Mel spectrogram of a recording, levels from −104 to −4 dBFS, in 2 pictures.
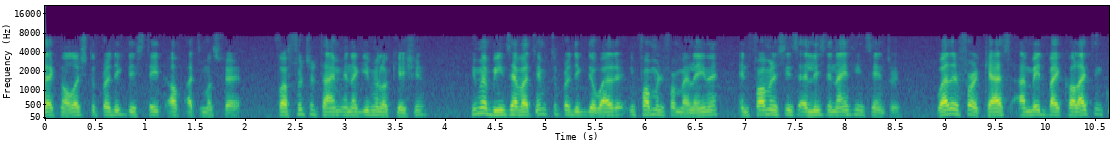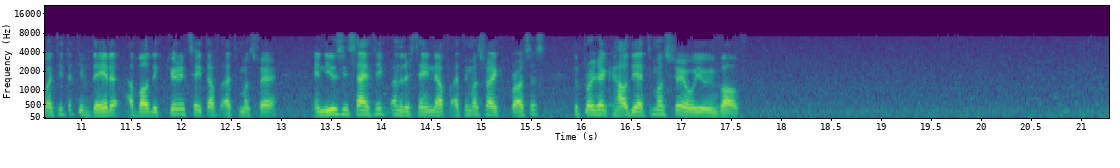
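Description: From 10.49 to 11.12 s, stretches of speech sound swallowed, dipping about 9 dB. This is speech cut by the noise suppressor, mistaking them for background.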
